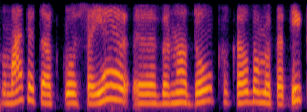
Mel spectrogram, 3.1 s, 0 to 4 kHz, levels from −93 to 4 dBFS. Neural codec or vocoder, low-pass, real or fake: codec, 44.1 kHz, 2.6 kbps, DAC; 3.6 kHz; fake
